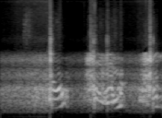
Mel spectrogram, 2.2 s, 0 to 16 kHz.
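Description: The E11 'Oblique' numbers station reading out digits in English, heard over shortwave in single sideband. The voice comes through a narrow, tinny radio band with a constant hiss and sharp static clicks.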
